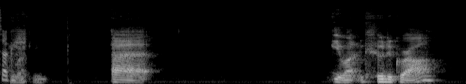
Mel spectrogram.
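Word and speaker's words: coup de grâce: You want coup de grace? I called it Coupe de Grace when I was little. I mean, that's how it's spelled.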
